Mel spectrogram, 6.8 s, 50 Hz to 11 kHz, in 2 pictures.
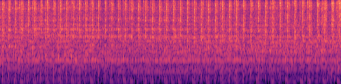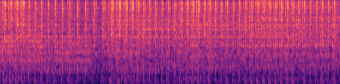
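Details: BSA M20 single-cylinder motorcycle: fast, even ticking rides over the engine's thump, stopping and resuming, hard to hear; an intermittent mechanical noise, source not yet identified.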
